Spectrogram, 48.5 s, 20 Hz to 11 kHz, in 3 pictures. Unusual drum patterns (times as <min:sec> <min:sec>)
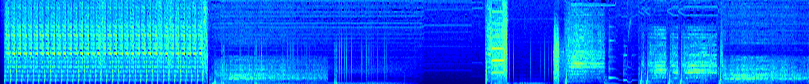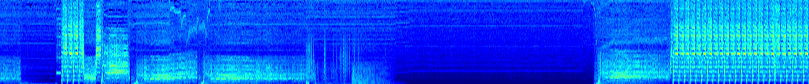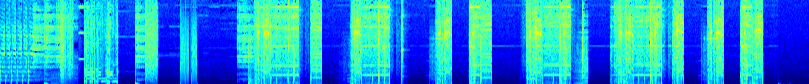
0:33.0 0:35.4, 0:37.1 0:37.6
